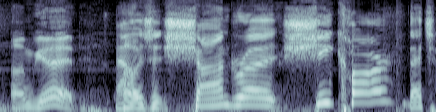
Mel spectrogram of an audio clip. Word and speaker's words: Chandrasekhar: Now, is it Chandrasekhar? That's how he was telling me it's pronounced. How is it? It's Chandrasekhar.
